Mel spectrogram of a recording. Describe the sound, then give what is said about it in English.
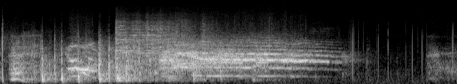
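A few scuffling thumps lead into a loud crash of shattering window glass as a man is knocked through a window, while a drawn-out voiced cry rings over it. Scattered faint tinkles of falling fragments follow as it fades. “you knocked him through the window.”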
